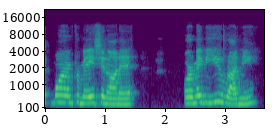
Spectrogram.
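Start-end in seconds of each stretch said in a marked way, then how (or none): none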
